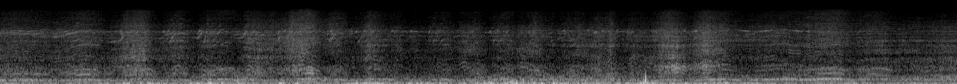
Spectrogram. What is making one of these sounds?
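A small drone buzzes nearby with a high whine, then fades away.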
